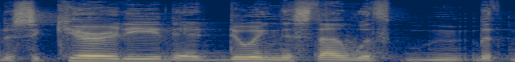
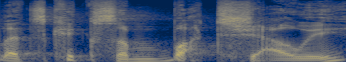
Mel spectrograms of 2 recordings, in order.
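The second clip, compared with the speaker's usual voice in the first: mock upper-class English accent; 2 semitones higher than usual. Asked which quotes stood out, quoting the butler Cadbury in his posh accent. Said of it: "he had that like posh accent".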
